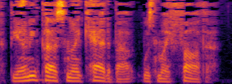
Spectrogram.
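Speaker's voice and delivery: plain reading voice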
